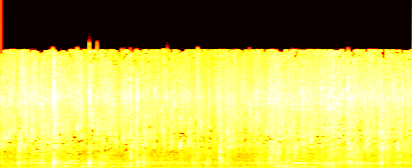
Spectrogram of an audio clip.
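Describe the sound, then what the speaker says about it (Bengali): Fish frying in hot oil in a wok gives a steady, dense hiss and sizzle throughout, with faint speech in the background. "আমি মাছটাকে ভেজে নিচ্ছি"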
